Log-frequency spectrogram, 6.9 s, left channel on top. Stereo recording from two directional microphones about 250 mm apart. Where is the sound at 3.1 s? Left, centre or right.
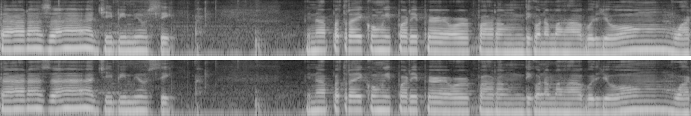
Centre.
